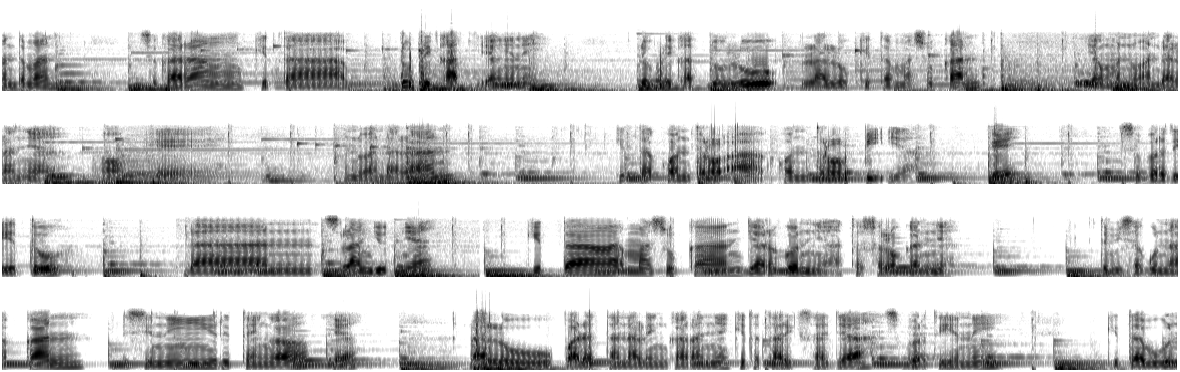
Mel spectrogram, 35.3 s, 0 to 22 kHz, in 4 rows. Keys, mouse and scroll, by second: 1.3 click, 3.5 ctrl+d, 3.8-6.1 drag, 6.2 Tab, 7.3 click, 8.9 ctrl+c, 9.4 click, 11.4-12.0 scroll, 12.0 click, 13.3 ctrl+a, 14.0 ctrl+v, 15.7-20.9 drag, 24.1 ctrl+scroll down 1, 25.8-29.2 drag, 30.5 ctrl+scroll up 1, 31.3-32.0 ctrl+scroll up 1, 32.0-33.2 drag, 34.8 ctrl+scroll down 1.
